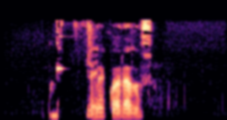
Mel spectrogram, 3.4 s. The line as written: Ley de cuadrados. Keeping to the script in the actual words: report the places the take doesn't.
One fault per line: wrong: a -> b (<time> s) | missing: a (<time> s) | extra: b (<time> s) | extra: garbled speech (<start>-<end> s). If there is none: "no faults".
no faults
